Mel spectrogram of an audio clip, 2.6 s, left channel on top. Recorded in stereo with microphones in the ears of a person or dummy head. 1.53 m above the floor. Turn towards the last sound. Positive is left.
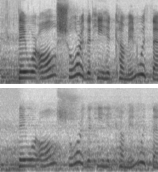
turn(degrees=60)  # may be behind; listen again after turning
